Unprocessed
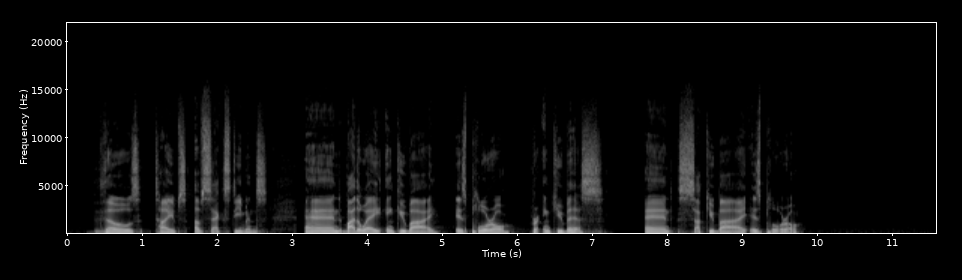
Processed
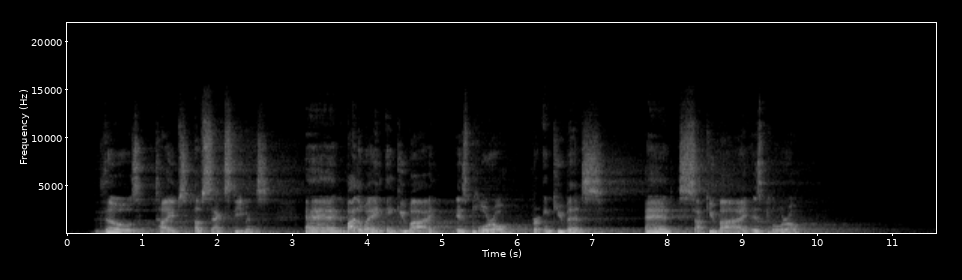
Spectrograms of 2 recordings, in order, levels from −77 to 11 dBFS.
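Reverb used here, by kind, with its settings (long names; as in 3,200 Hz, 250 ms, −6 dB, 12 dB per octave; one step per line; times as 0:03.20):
coupled-rooms reverb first 0.3 s, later 3.1 s, from −21 dB, DRR −1.5 dB
level −5 dB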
